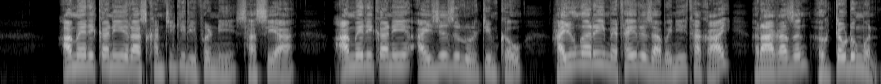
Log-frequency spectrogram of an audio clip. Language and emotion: Bodo, angry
